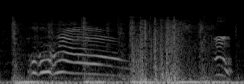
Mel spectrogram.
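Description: An animated dinosaur's high, wavering vocal cry that glides down in pitch for about a second, followed by a short noisy burst, over a steady low music bed.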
